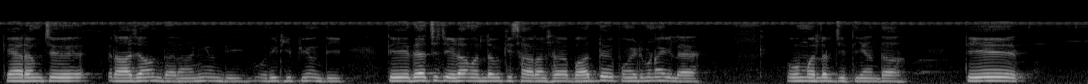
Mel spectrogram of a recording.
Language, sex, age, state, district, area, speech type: Dogri, male, 18-30, Jammu and Kashmir, Kathua, rural, spontaneous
